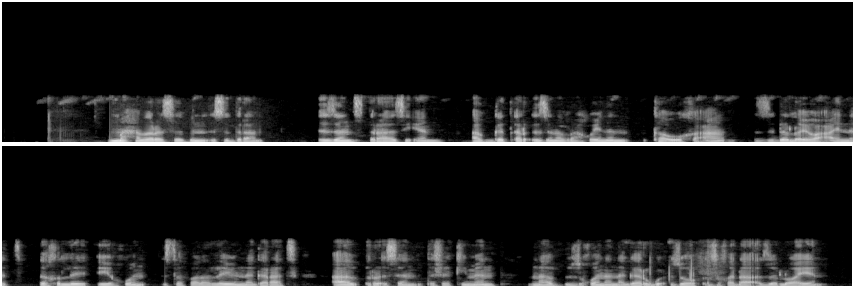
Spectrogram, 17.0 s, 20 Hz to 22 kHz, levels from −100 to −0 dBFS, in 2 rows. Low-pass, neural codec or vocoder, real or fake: 7.2 kHz; none; real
